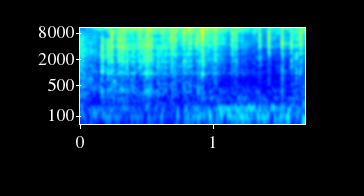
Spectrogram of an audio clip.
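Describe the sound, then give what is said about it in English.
A pile of coins pours and clatters down in a bright, dense metallic jingle, many small clinks tumbling over each other for under two seconds with no voices. “That's darn near a year's worth of scratch right in front of you.”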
